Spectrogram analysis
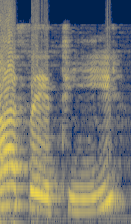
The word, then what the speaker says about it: เศรษฐี: ปราศรัย เศรษฐี อ่าน ว่า เศรษฐี ตั้ง เรื่อง สังเกต ดู นะ คะ ทั้ง 5 คำ ที่ พูด เล่น เอา เสียง ไป ครู ออก เสียง เรือ หรือ เปล่า ไม่ ออก เสียง พยัญชนะ เรือ นะ คะ ติด ต่อ มา พยัญชนะ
